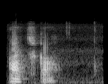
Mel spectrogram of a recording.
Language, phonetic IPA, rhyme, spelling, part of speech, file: Czech, [ at͡ʃka], -atʃka, -ačka, suffix, Cs-ačka.ogg
- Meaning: a noun-forming suffix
